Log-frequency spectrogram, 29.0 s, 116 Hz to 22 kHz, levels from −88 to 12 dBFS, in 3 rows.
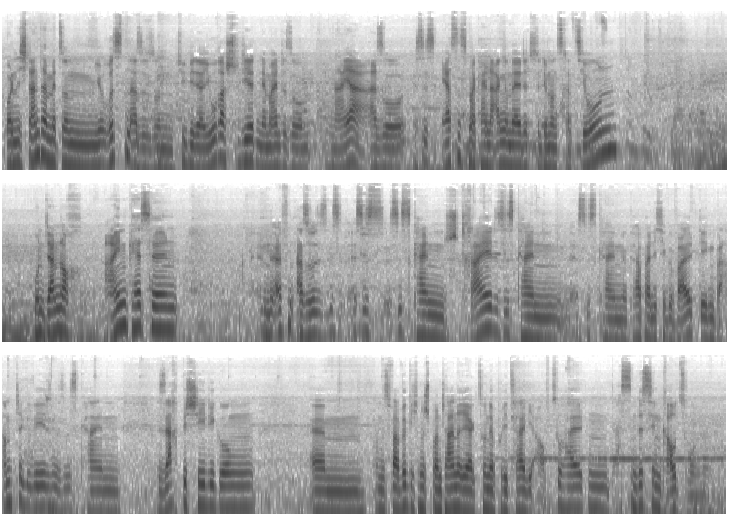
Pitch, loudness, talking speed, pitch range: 130 Hz, -22 LUFS, 150 wpm, 120-145 Hz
